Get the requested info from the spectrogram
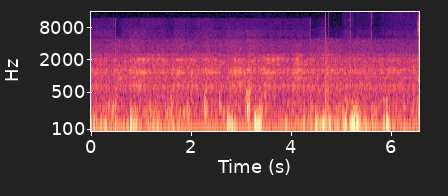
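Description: Faint background noise from an open video-call microphone, with soft low bumps scattered through it.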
